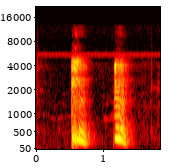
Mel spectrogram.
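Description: Two short, harsh coughs, evenly spaced and close, with near silence between them.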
